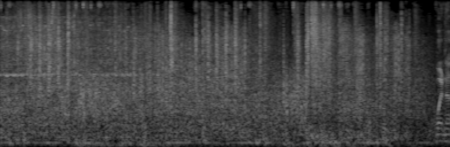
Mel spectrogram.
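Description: Battle sound effects of gunfire: scattered shots and rapid bursts of automatic fire over a steady low rumble.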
